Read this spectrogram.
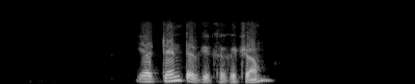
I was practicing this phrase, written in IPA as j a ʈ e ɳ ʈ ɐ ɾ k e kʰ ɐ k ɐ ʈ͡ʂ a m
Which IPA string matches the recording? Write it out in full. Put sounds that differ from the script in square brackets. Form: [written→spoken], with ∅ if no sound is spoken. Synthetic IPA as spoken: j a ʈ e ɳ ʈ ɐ ɾ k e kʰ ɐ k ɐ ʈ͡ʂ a m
